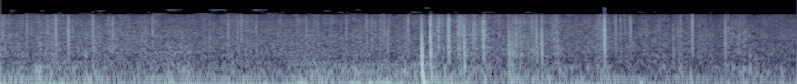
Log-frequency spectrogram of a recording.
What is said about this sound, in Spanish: Es el sonido de la aguja desplazándose por los surcos del disco, pues al compás que le marcaba el plato o tocadiscos.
